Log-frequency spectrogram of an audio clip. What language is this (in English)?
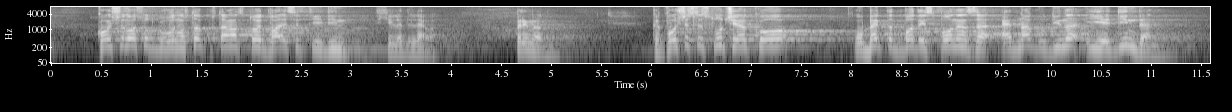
Bulgarian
